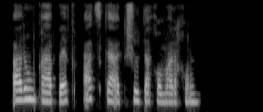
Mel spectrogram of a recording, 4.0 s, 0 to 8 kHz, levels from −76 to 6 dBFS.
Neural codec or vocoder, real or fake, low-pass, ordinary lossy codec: codec, 16 kHz, 2 kbps, FreqCodec, larger model; fake; 7.2 kHz; Opus, 64 kbps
